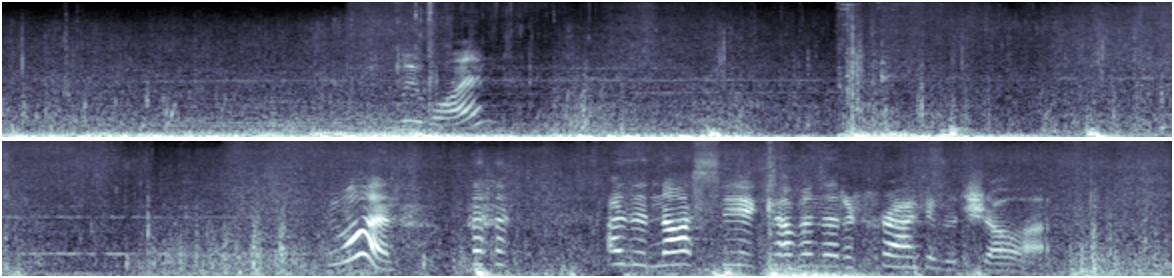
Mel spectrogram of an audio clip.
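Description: Rough sea waves roll and splash loudly.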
